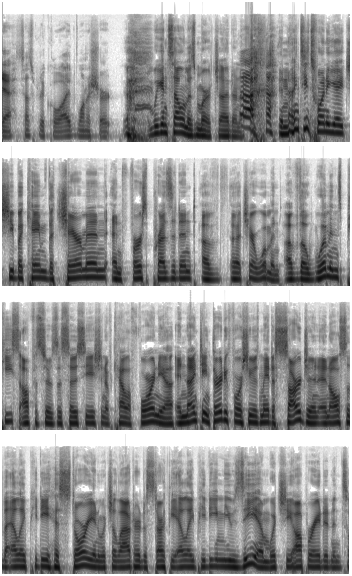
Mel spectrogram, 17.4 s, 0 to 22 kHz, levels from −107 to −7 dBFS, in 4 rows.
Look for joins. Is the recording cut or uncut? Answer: uncut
